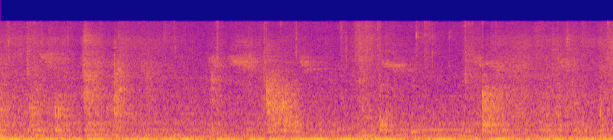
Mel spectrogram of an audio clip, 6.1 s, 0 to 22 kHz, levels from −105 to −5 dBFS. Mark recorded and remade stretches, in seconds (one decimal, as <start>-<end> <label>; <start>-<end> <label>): 0.0-6.1 recorded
